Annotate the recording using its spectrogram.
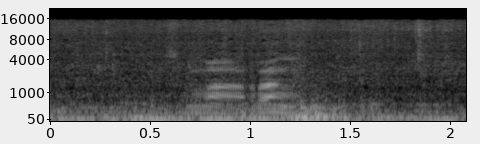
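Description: A windshield wiper sweeps once across the glass.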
